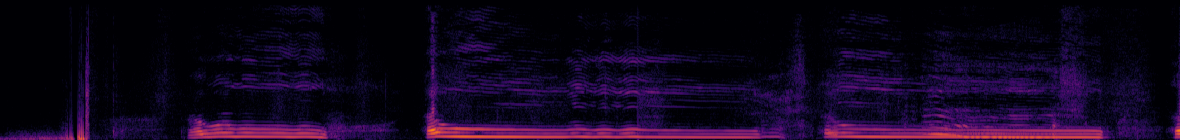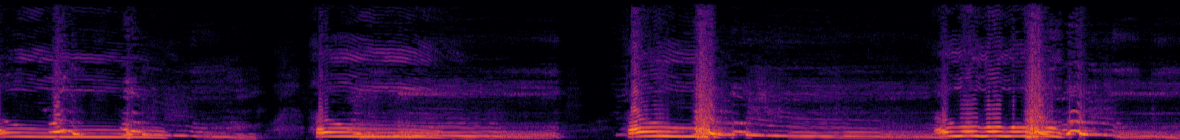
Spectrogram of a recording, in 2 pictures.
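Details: Thor, a pet red-nose pit bull, howls in a series of long tonal notes about a second or two each, held steady then sliding down, with short gaps between and rougher, broken howls toward the end.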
